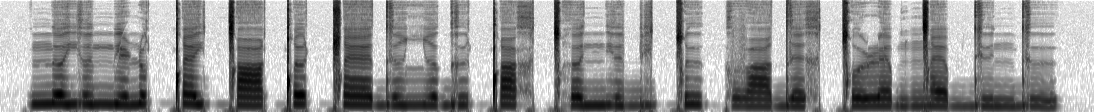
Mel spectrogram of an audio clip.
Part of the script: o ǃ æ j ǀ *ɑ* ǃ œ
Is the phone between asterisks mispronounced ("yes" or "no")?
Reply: no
